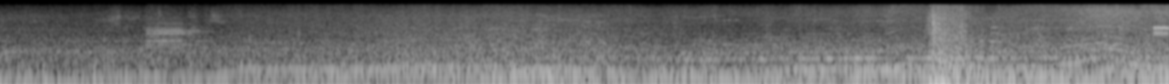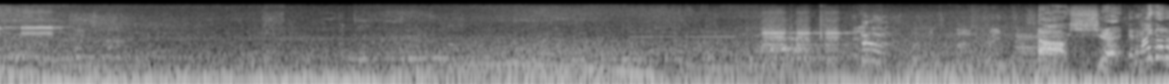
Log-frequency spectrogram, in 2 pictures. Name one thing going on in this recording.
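Car engines hum and rise and fall in pitch as traffic drives past.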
